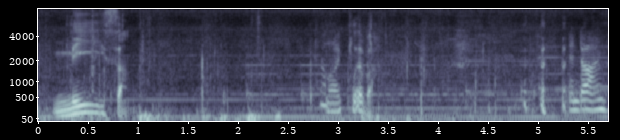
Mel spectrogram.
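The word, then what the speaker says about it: Mỹ Sơn: Making our way back from the temples or the monuments of Misan. It looks like my son, but they pronounce it me son.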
